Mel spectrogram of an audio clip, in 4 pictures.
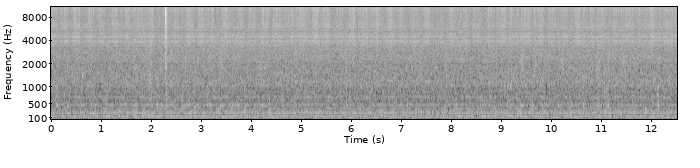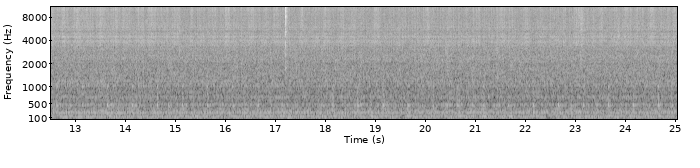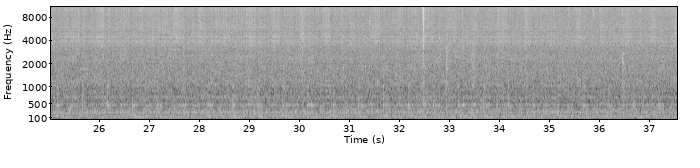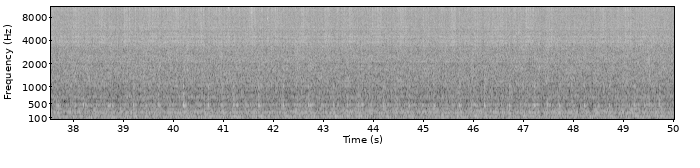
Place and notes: East Austin, Austin, TX, USA - Woodshop Laundry
Recorded with a pair of DPA 4060s and a Marantz PMD661.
